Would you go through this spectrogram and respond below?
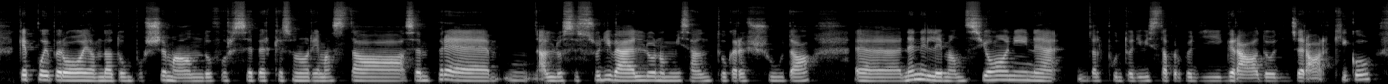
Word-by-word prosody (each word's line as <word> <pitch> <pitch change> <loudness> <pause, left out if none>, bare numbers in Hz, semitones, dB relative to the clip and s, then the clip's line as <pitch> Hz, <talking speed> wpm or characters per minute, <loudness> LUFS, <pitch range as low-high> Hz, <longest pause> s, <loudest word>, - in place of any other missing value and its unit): che 220 0 +1
poi 210 -2 +3
però, 185 -3 +6
è 180 - +5
andato 175 0 0
un 175 - -8
po' 170 - -23
scemando 165 -3 +1
forse 180 +1 -1
perché 180 0 -5
sono 175 0 -2
rimasta 170 0 0
sempre, 185 -3 +1
mhmm, 185 -9 -13
allo 175 0 +1
stesso 180 +2 -1
livello, 185 -2 +3
non 175 -1 -2
mi 175 0 -5
sento 170 +1 -5
cresciuta, 170 +1 -3 0.4
ehm, 165 -1 -1
né 195 +4 +1
nelle 205 -7 +3
mansioni, 195 +4 0
né 170 -3 -1 0.2
dal 175 0 -9
punto 170 -1 -10
di 170 - -10
vista 175 0 -3
proprio 170 - -7
di 165 0 -11
grado, 160 -2 +3
di 160 0 -19
gerarchico. 220 +8 -1
175 Hz, 150 wpm, -21 LUFS, 170-185 Hz, 0.4 s, però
